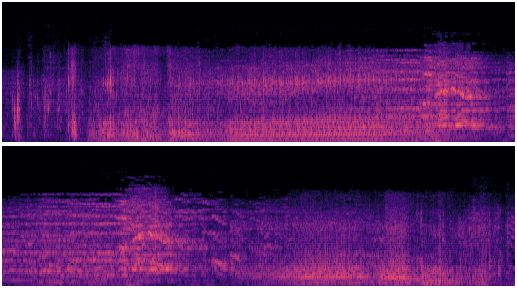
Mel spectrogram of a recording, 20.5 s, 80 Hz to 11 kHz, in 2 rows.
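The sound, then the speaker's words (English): A speedboat engine, the boat tied to a dock at the foot of 23rd Street, runs steadily and loudly for about twenty seconds, its droning hum rising in pitch as it revs a couple of times before settling back. “he found the Green Hornet waiting for him in a speedboat tied to the dock.”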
